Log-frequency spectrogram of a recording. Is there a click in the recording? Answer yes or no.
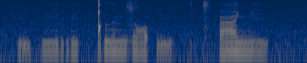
yes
